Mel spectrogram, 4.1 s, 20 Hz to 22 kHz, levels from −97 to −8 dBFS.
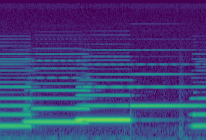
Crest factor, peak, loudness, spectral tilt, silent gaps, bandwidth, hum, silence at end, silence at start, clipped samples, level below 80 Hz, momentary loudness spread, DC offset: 12 dB; -22 dBFS; -34 LUFS; -3.5 dB/octave; none; 19.5 kHz; 50 Hz at -70 dBFS; 0 s; 0 s; under 0.1%; -68 dBFS; 9 LU; under 0.1%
